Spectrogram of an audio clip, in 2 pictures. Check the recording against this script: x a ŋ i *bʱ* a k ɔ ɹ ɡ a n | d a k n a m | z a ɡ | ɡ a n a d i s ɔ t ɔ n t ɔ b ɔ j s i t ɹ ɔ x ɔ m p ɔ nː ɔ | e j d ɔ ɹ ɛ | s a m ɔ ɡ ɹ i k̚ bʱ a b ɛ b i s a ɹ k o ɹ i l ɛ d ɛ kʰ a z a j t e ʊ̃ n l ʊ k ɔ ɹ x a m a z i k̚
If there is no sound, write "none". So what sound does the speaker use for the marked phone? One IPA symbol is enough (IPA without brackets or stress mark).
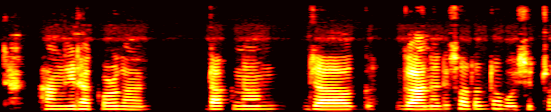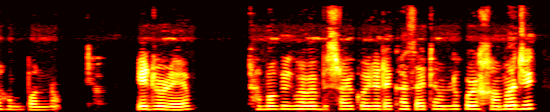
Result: dʱ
